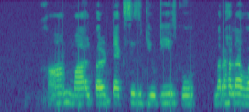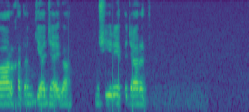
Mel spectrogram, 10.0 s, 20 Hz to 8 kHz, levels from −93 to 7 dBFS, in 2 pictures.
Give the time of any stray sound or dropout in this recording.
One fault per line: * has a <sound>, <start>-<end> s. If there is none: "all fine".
all fine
